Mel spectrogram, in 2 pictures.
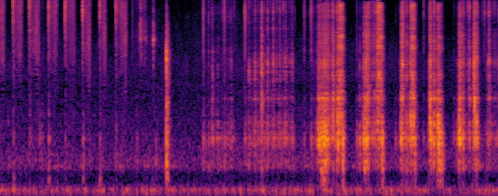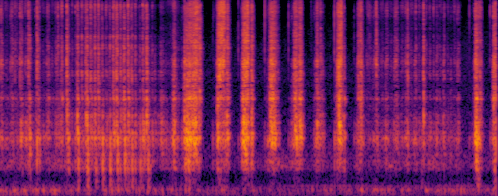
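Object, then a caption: Scratch-art paper card with black coating, scraped by a wooden stylus. A wooden stylus rubs and scrapes the remaining black coating off a flat scratch-art paper card held in one hand. It makes quick, dry, bright scratching strokes, softer and sparser at first, then louder and denser after about three seconds, each stroke cutting off sharply.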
